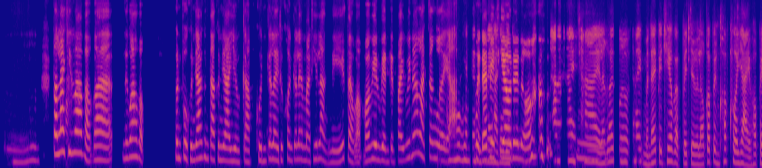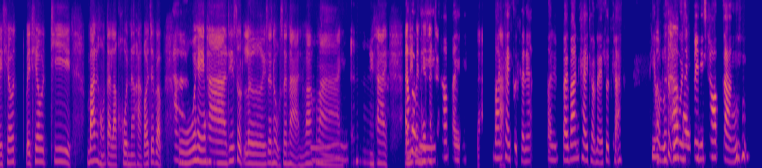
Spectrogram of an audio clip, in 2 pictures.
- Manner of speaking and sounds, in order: distorted speech; chuckle; unintelligible speech; chuckle
- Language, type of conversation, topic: Thai, podcast, ตอนเด็ก ๆ คุณคิดถึงประเพณีอะไรที่สุด?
